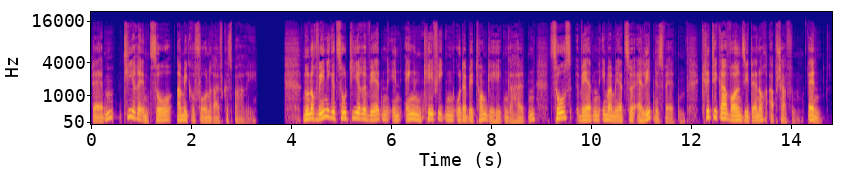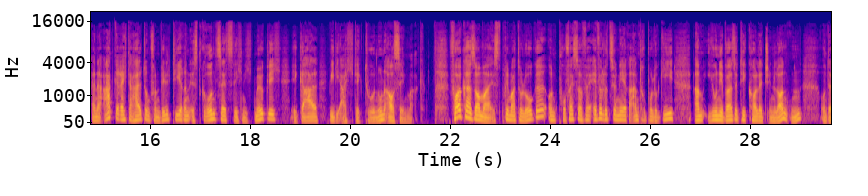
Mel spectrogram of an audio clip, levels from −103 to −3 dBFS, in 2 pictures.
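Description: At 3.82 s, after a pause of about 0.55 s, the speech resumes with a clipped start after a pause. The playback device seems to have dropped into a low-power state during the silence. It then needed time to wake before passing sound again. About 58 ms is swallowed, up to 3.88 s. The word after the pause therefore jumps out of silence with its opening sound missing.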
